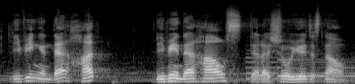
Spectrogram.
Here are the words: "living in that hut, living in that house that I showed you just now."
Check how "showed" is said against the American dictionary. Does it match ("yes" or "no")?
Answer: yes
